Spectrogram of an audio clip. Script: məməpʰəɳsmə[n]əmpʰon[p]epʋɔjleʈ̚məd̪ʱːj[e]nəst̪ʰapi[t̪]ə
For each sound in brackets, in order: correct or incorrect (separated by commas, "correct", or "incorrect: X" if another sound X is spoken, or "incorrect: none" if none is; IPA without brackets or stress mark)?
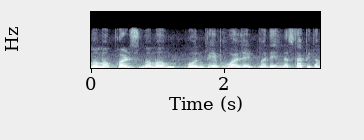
incorrect: m, correct, correct, correct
